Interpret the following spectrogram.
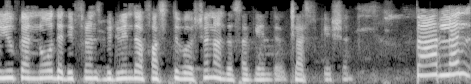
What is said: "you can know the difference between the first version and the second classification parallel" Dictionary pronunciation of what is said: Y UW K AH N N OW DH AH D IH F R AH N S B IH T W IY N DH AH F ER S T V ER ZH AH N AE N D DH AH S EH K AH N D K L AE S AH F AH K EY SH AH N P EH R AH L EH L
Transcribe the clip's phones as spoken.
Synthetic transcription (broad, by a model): Y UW K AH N N OW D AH D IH F R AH N S B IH T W IY N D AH F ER S T V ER SH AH N AE N D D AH S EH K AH N D K L AE S AH F AH K EY SH AH N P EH R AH L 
